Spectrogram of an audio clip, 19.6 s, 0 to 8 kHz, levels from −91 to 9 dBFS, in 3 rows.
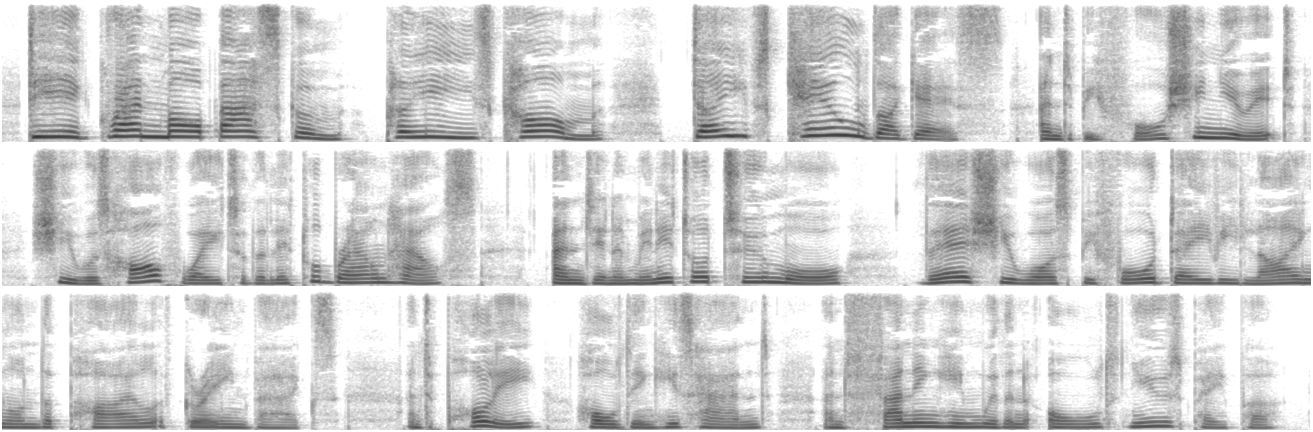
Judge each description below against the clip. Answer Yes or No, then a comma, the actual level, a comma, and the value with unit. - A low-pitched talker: No, high, 200 Hz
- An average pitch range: No, wide, 6.2 semitones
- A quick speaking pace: No, average, 160 wpm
